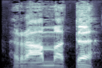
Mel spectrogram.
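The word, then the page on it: Ramata: patua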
